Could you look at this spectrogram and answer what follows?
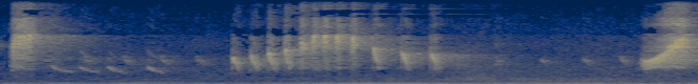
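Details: White-shouldered triller giving 'tembakan' song: a few soft descending chips, then a quick series of sharp repeated notes and a harsh rising burst at the end, over a noisy background hiss.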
